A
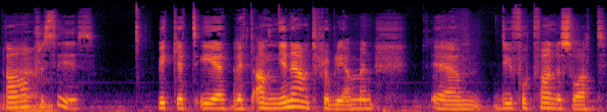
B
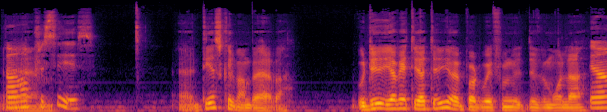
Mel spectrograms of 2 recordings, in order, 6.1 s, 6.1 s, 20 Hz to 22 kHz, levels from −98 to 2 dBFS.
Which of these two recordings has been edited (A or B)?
A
